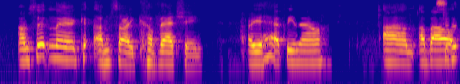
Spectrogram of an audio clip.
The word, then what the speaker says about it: kvetching: I'm sorry, kvetching. Are you happy now? About having to eat. I mean, come on, pronounce the chet a little bit.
